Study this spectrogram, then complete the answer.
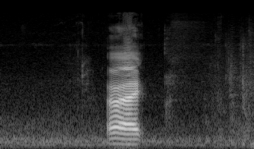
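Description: An elevator door opens with a loud whir.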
